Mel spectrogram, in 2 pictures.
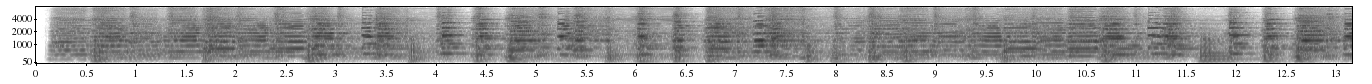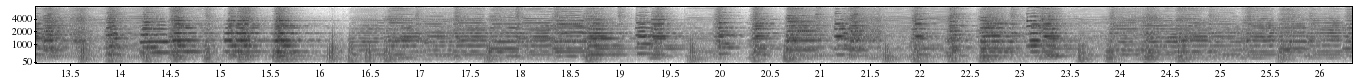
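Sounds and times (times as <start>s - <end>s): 
castle waltz music: 0.2s - 26.3s.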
